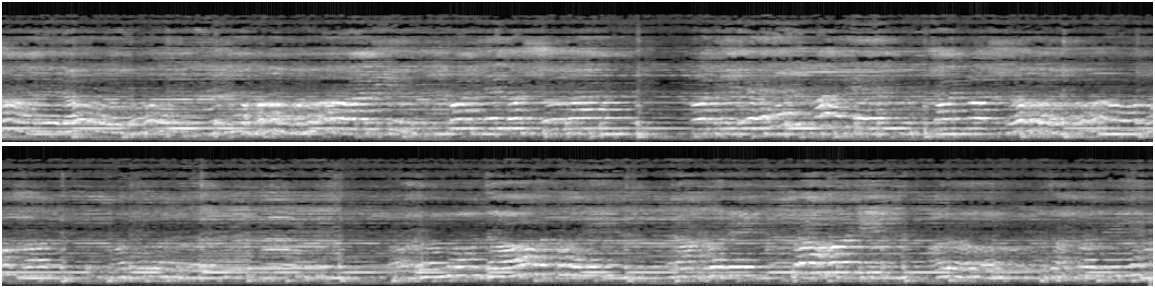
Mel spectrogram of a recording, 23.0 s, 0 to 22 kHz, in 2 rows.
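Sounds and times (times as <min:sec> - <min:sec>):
sitar: 0:00.0 - 0:23.0
steady held accompanying notes: 0:00.0 - 0:23.0.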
